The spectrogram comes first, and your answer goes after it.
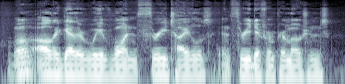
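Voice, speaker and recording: Speaking at a moderate pace, a man with a very deep, low pitch keeps a monotone, flat intonation. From Ohio, Sandusky. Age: 20s. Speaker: professional wrestler. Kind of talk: casual interview.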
